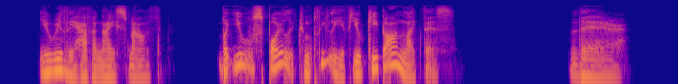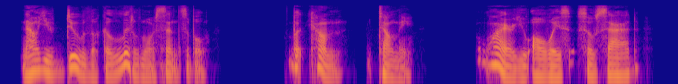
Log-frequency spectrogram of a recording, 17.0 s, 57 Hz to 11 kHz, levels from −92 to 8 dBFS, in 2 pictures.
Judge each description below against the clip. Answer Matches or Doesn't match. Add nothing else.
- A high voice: Doesn't match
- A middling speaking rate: Doesn't match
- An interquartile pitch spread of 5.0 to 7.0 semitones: Matches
